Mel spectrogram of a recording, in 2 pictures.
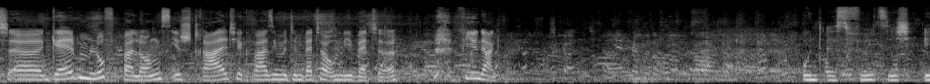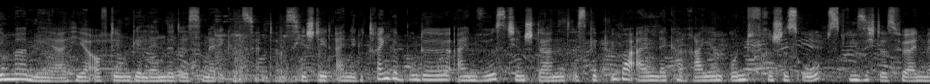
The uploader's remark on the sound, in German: Auf dem Sommerfest des Medical Centers. Das HÖRlokal war mit seinem Mikrofon dabei und hat sich umgehört.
